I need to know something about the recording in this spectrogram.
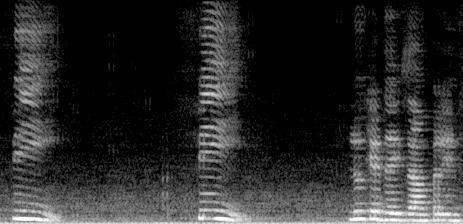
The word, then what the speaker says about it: fille: fin, rien, pain, certain, Moving on to the letters ILLE, which are pronounced as E in French, as the letter I and Y, or as the letter double E in the word fille.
